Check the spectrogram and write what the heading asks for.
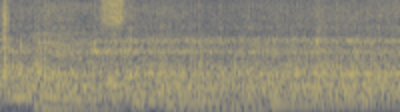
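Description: Skateboard wheels rolling over asphalt, a steady rushing noise that cuts off suddenly at the end, over a pop song with a steady bass line.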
